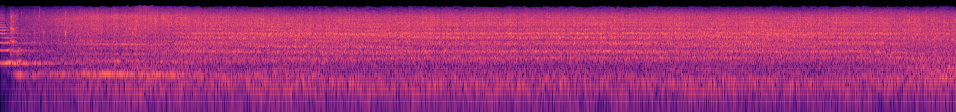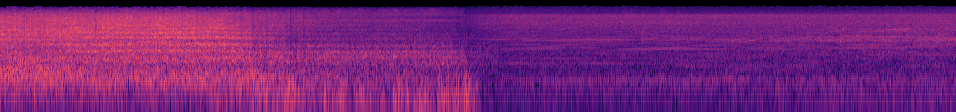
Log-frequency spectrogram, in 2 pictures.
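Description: A freight train of tank wagons hauled by an electric locomotive passes close by at speed: a loud, steady rush of wheels on rail with a high ringing from the wheels, after a held horn note at the start. The noise fades after about eighteen seconds. It then gives way suddenly to the quieter rumble of a train of Corail passenger coaches moving slowly along a platform.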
